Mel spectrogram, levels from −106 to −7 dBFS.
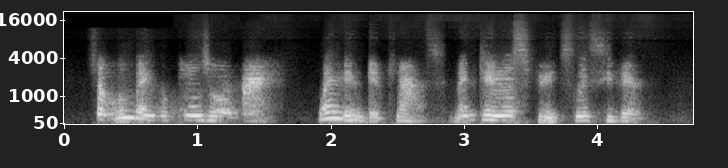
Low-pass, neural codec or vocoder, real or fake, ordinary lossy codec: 19.8 kHz; codec, 44.1 kHz, 0.9 kbps, DAC; fake; Opus, 32 kbps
